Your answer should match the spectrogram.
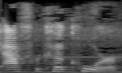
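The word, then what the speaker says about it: Afrika Korps: are going after the Africa core which you remember is actually the German um Fighters and soldiers in North Africa Africa spelled with a K and then core spelled with a K also within a few months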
